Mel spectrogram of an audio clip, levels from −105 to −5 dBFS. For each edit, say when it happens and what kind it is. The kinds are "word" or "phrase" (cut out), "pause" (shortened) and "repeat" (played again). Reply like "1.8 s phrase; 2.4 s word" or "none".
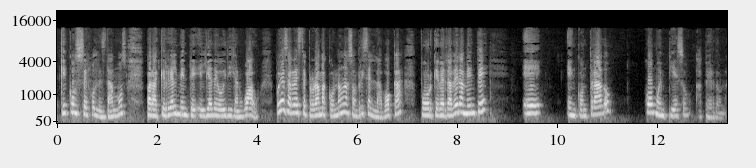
none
